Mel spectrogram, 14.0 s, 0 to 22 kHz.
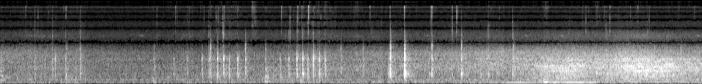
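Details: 2006 Yamaha R1 drive chain making light, fairly even ticks about three or four a second while running, like the chain touching something.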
